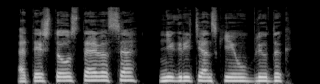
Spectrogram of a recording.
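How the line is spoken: Proud bark. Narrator (Russian): рявкнул в лицо Джонни гордо

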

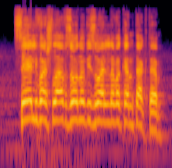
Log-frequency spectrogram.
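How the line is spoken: Loud report. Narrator (Russian): громко доложил один из операторов

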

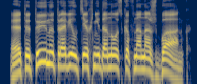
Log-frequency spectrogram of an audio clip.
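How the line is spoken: Growling orc. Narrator (Russian): зарычал орк

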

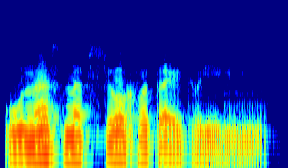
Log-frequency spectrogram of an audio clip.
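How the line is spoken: Calm reply. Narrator (Russian): спокойно ответила Дина

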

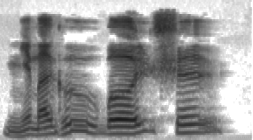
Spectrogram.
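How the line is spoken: Exhausted horse howling. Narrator (Russian): Взвыл изнемогший скакун

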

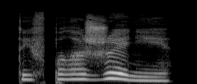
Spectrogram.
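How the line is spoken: Astonished breathless exclamation. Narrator (Russian): изумленно выдохнула я

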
